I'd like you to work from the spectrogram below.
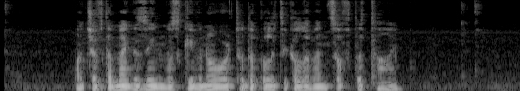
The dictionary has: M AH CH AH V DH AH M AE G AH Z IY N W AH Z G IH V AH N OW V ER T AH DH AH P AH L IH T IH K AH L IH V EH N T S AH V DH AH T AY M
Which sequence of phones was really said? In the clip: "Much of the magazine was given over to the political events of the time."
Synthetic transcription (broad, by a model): M AH CH AH V DH AH M AE G AH Z IY N W AH Z G IH V AH N OW V ER T AH DH AH P AH L IH T IH K AH L IH V EH N T S AH V DH AH T AY M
